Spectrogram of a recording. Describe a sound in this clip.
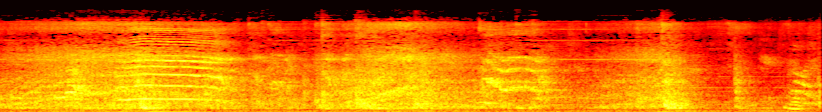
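A toy electric car hums as it rolls across a hard floor.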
